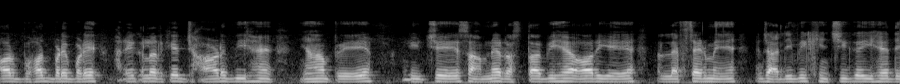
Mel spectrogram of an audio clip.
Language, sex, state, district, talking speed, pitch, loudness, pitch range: Hindi, male, Chandigarh, Chandigarh, 185 wpm, 135 Hz, -18 LUFS, 130-140 Hz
